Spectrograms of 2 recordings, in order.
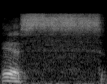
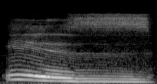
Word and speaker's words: is: It doesn't matter that it's spelled with an S. It's never is, unvoiced, never. It's always is with a voiced Z.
